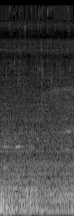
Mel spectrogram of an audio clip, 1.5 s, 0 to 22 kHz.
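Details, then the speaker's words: Manitowoc ice machine unused for a year, recharged with 24 oz after fixing a leak at the TXV bulb; the condenser fan hadn't come on before because of the low charge. Just after startup, a steady, low whooshing hum with no rattle: the condenser fan runs normally. "she just got started up she's coming around here you can hear the condenser fans running"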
